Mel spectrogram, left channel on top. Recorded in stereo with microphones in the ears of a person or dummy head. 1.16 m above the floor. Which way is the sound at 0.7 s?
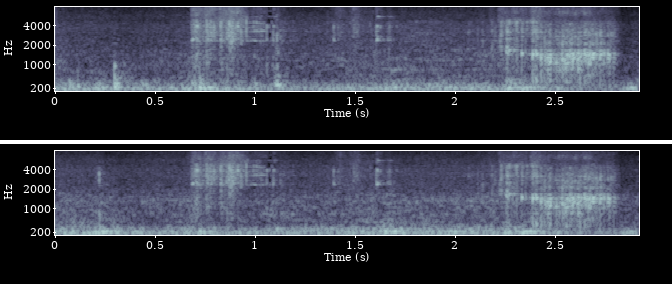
5° left (ahead or behind).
